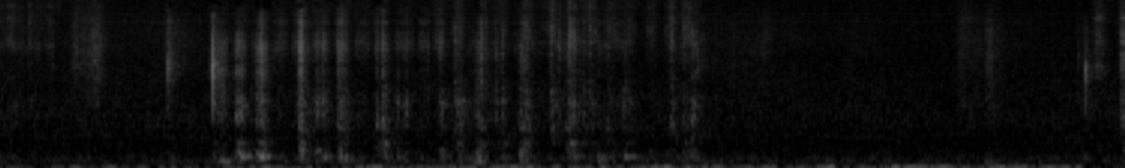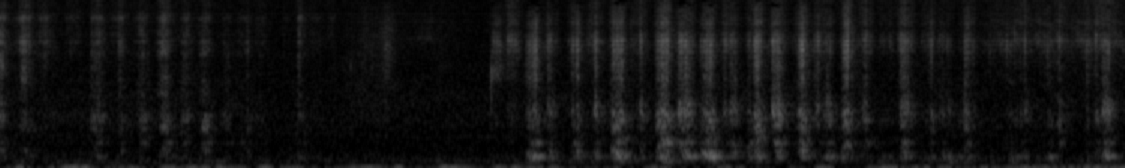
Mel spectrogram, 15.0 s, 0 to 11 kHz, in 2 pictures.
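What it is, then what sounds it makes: Scratch-art paper being scratched. A wooden stylus point is scratched across a flat A4-size scratch-art sheet, its black coating over a rainbow layer, while the sheet lies on a table held by the other hand. Quiet, dry rubbing and rasping strokes come in busy bursts, with a calmer stretch in the middle before the scratching picks up again.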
